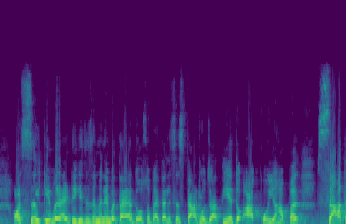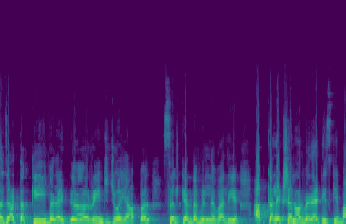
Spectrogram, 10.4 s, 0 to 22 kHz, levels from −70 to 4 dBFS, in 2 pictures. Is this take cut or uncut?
uncut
